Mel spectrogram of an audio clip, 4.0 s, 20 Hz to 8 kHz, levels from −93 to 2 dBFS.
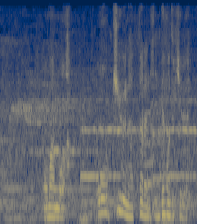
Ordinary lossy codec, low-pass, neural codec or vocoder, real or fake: none; 7.2 kHz; vocoder, 44.1 kHz, 128 mel bands, Pupu-Vocoder; fake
